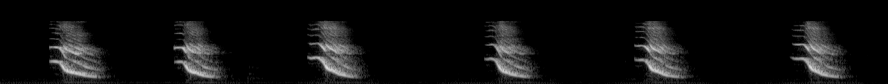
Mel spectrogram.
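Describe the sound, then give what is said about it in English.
An imitated cow call (cow calling rather than calf calling) repeated six times at a steady pace. Each call is a longer, nasal, two-part note that starts high and slides down, with short silences between and no talking. “It just it lasts a little longer. It's more of a two note type of call, um, and that's more of what I use out there.”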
